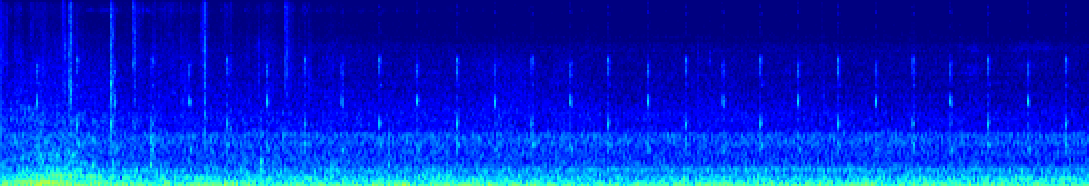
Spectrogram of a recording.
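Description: A car's turn-signal indicator clicking steadily, about three clicks a second, heard inside the cabin over the low rumble of the moving car.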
